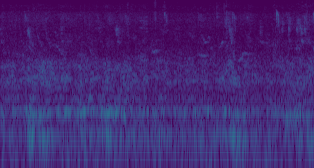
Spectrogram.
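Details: Bees humming in a steady low drone with a fuller overtone above it, continuous throughout, while faint bird chirps and twitters sound higher up in the background.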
